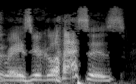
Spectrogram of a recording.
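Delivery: slow, drawn-out toast call; toast speech. Acted. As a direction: lift it like a toast to the room. Leading a drinking toast.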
